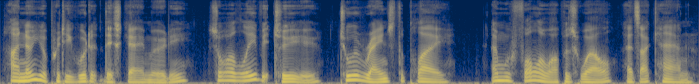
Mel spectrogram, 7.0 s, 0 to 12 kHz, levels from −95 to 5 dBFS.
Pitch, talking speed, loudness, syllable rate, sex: 120 Hz, 240 wpm, -17 LUFS, 5.8 syllables/s, male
